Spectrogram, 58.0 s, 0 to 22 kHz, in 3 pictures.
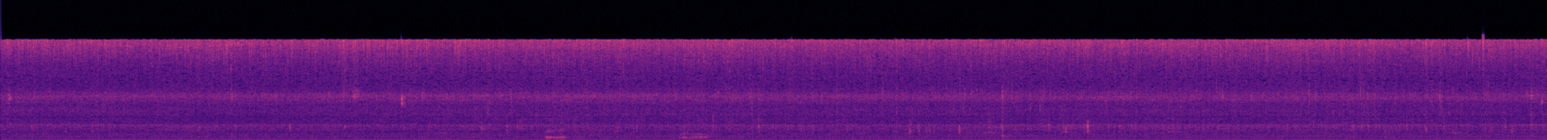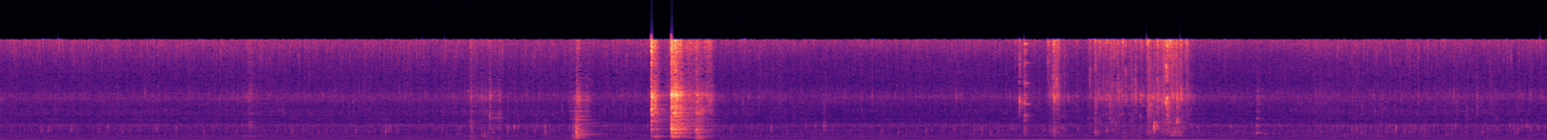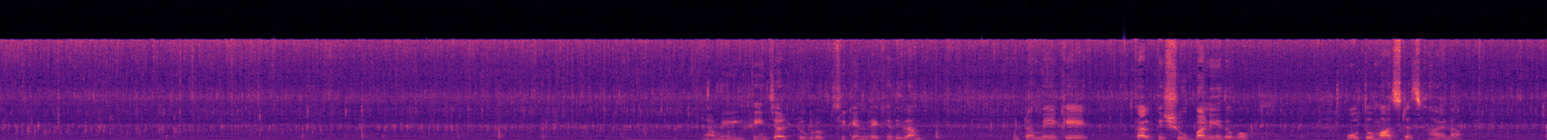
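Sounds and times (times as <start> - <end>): gravy simmering in a pan: 0.0 - 58.0
steady low hum: 16.9 - 53.2.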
